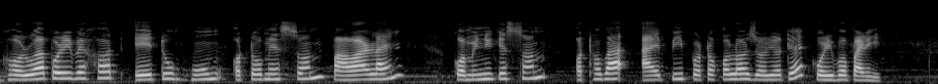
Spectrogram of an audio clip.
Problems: background sounds at intervals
